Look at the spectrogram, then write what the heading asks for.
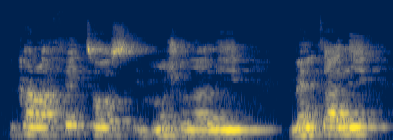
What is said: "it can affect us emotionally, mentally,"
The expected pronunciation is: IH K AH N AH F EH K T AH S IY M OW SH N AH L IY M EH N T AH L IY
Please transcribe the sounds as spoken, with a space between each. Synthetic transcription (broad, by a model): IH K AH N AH F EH T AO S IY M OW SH N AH L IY M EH N T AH L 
